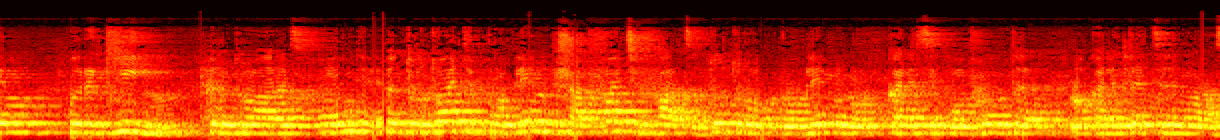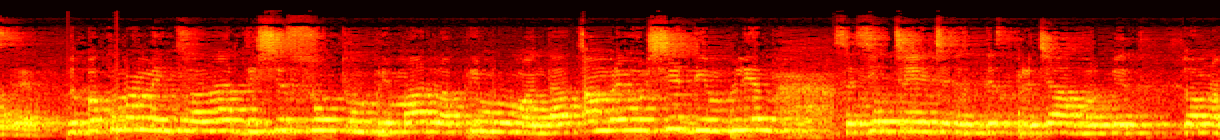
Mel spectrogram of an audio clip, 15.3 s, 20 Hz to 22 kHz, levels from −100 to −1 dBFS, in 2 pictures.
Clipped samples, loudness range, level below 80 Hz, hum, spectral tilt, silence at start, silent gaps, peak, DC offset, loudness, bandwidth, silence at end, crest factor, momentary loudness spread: under 0.1%; 1 LU; -60 dBFS; none; -4.5 dB/octave; 0 s; none; -10 dBFS; under 0.1%; -22 LUFS; 12.5 kHz; 0 s; 10 dB; 3 LU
